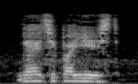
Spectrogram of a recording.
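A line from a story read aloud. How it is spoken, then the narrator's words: Moan. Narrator (Russian): простонал Гровер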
